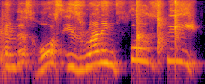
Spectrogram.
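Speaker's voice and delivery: usual speaking voice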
